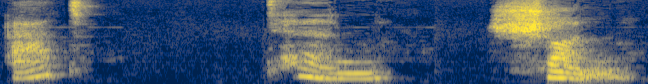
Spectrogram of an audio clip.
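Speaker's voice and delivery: At, ten, shun said softly with pauses between; teacher chunking the word; syllables separated. Shown as a demonstration. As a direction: split the word into three soft beats. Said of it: "first syllable".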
